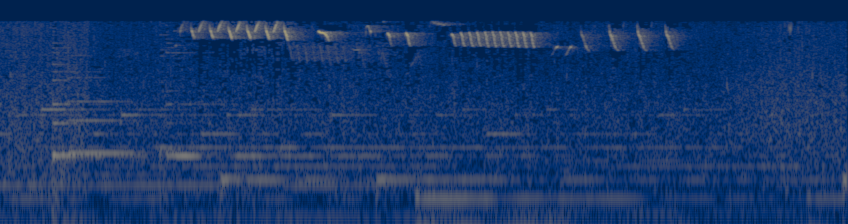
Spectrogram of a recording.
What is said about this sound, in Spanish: El mirlo acuático europeo se siente como en casa.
